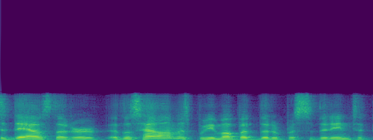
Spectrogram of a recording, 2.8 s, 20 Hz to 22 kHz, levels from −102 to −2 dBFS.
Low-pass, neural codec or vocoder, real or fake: 7.2 kHz; codec, 16 kHz, 0.2 kbps, FocalCodec; fake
